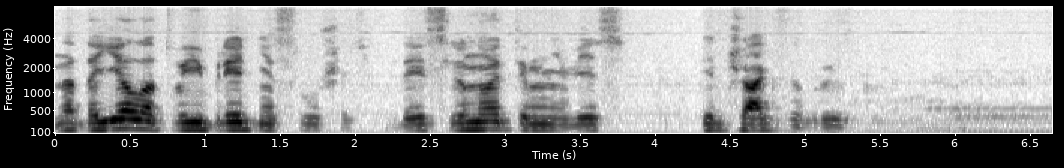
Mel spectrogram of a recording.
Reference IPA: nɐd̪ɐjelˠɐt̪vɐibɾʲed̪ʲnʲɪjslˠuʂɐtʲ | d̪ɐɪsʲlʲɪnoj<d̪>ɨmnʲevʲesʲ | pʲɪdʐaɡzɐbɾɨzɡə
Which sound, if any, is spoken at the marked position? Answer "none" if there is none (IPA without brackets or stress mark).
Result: t̪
